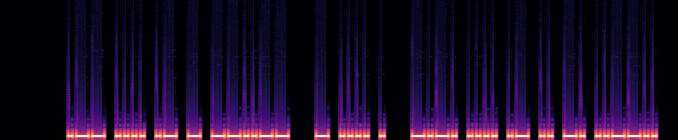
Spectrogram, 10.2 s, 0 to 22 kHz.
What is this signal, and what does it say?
Morse code, heard as a keyed tone, about 20 wpm, 700 Hz. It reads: WHAT, THE CHAIN?
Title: Sentences from Top 1500 Words 20wpm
